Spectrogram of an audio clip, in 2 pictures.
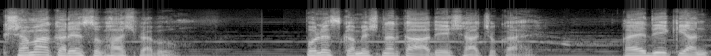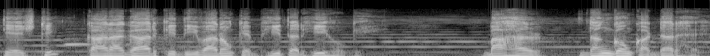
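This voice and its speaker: An actor in a radio play playing a formal, respectful Indian man who speaks in a measured, deferential way. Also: mid-range voice, animated, sharp tone, soft background music. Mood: polite, official.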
